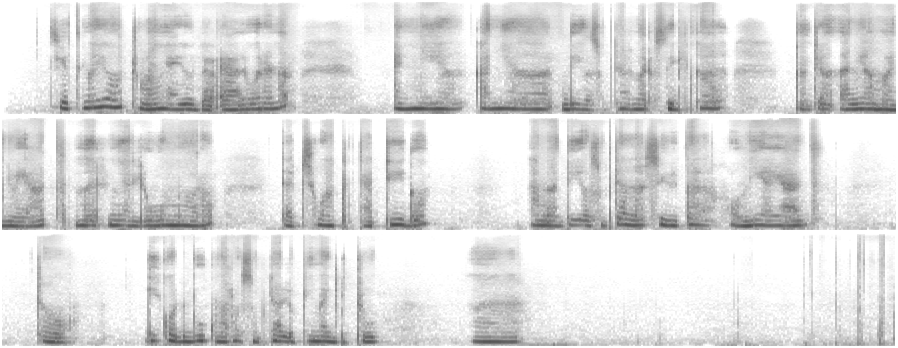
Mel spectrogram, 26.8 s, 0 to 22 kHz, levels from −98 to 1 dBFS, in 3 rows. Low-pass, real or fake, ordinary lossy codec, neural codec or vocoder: none; fake; none; codec, 44.1 kHz, 2.6 kbps, DAC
